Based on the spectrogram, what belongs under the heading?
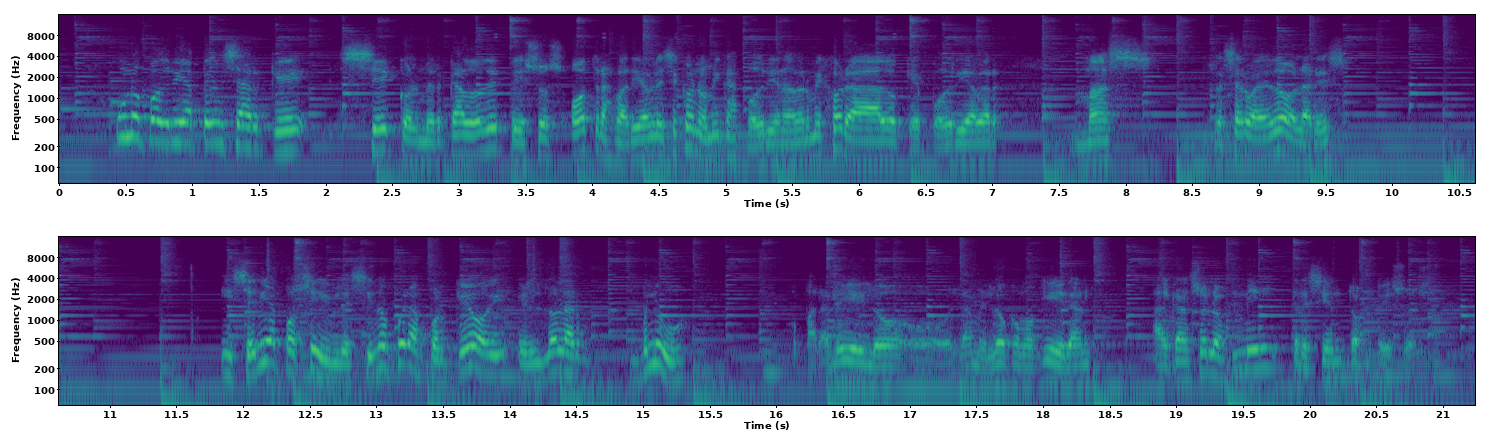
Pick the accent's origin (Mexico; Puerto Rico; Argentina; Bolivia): Argentina; Esa es la parte de la realidad que tenemos que ver como argentinos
